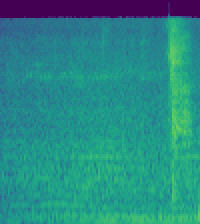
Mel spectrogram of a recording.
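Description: A low rumble that slowly grows louder, then a quick sharp intake of breath near the end.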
